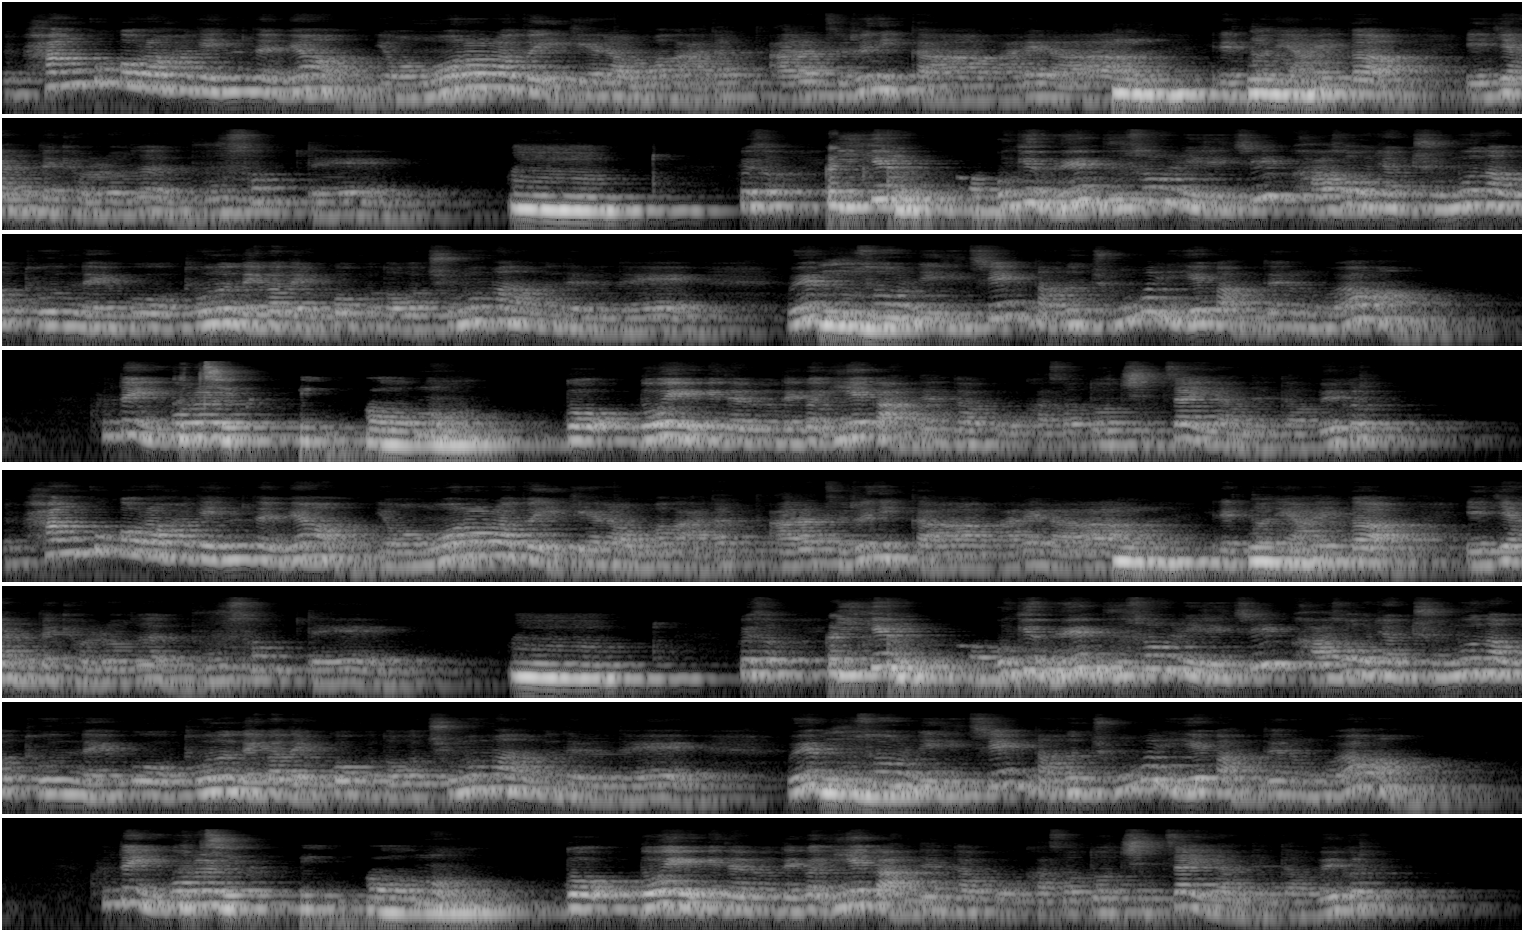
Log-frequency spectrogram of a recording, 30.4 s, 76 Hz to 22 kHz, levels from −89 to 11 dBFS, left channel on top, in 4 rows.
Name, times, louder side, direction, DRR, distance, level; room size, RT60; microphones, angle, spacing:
voice 1, 0.1-5.7 6.0-7.0 7.3-9.6 11.3-12.2 12.6-18.7 19.1-22.3 23.3-24.0 24.8-25.2 25.6-29.7, equal, ahead, -3 dB, 0.7 m, -28 dB
voice 2, 5.5-6.7 10.1-10.7 11.7-12.5 19.3-19.7 23.7-24.0 24.3-25.2, left 2 dB, 75° left, 5 dB, 0.5 m, -20 dB
3.6 x 2.8 x 3.2 m, 0.82 s
head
